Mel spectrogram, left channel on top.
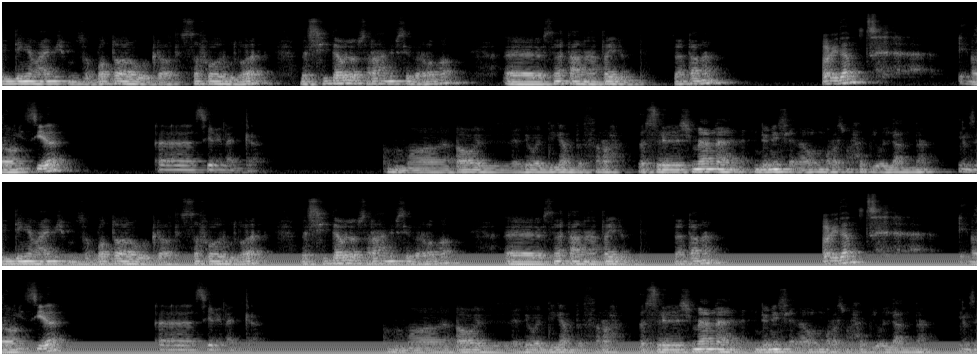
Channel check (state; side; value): noise; right; hum, 6 dB below the sound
